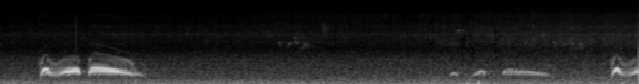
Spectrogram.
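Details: Female spotted dove cooing used to lure birds: a short note and a longer falling coo, a long pause, then two faint short notes and a drawn-out coo, with another coo starting at the end; low rumble behind.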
